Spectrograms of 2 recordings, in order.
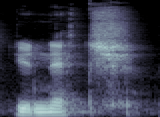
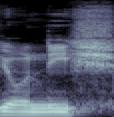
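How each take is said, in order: First: It is said with an American pronunciation. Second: It is said with a non-American pronunciation.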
